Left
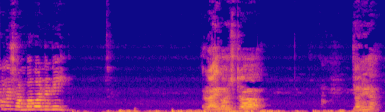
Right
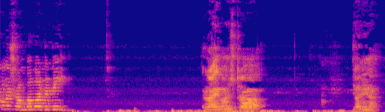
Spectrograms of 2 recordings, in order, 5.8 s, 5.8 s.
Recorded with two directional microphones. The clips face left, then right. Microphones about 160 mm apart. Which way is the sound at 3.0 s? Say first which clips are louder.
Left 1 dB; 10° left (ahead or behind).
